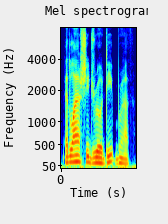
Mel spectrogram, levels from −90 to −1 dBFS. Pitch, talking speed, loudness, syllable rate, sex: 120 Hz, 280 wpm, -18 LUFS, 5.0 syllables/s, male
